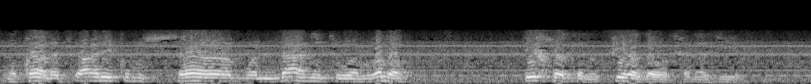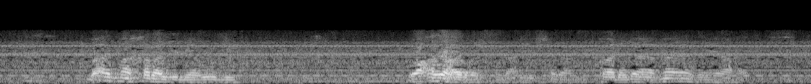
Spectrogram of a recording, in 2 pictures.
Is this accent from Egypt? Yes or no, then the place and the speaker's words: no; Syria; عندنا في سوريا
